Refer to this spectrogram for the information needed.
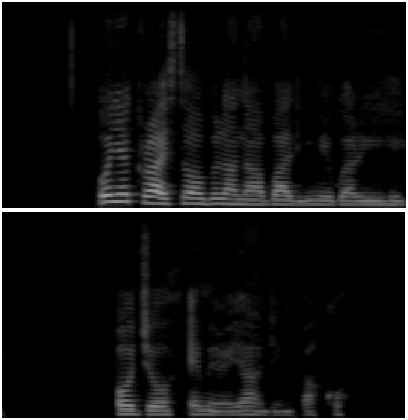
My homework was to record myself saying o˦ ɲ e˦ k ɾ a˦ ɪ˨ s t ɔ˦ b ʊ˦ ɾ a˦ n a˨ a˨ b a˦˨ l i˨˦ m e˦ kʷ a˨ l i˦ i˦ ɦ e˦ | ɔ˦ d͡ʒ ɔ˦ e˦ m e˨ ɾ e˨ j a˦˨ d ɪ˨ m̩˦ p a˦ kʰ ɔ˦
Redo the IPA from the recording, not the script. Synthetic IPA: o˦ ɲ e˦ k ɾ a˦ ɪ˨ s t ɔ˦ b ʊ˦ l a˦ n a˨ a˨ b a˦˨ l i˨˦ m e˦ ɡʷ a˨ ɾ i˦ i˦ ɦ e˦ | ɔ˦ d͡ʒ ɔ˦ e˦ m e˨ ɾ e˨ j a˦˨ d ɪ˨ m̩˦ p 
